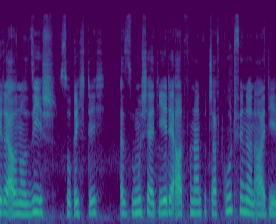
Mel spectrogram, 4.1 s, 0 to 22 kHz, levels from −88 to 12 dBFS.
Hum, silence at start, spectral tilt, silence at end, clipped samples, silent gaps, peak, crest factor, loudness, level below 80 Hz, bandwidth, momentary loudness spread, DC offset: none; 0 s; -5.5 dB/octave; 0 s; under 0.1%; none; -14 dBFS; 18 dB; -33 LUFS; -68 dBFS; 17 kHz; 9 LU; under 0.1%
